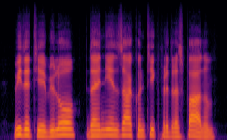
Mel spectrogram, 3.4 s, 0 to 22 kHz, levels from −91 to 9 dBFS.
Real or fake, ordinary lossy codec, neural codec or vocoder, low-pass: fake; none; autoencoder, 48 kHz, 32 numbers a frame, DAC-VAE, trained on Japanese speech; 19.8 kHz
